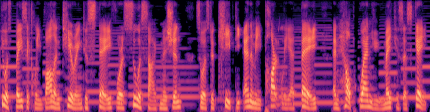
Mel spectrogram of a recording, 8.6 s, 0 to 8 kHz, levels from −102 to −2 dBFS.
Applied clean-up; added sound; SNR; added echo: classical method Wiener filter.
